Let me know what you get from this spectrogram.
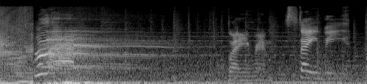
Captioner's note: screaming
